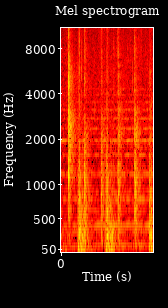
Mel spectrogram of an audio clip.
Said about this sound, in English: We go up. Wendell knocks on the door.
